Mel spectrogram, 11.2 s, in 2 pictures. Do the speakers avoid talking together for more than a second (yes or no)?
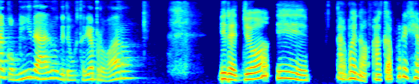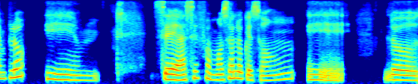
yes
